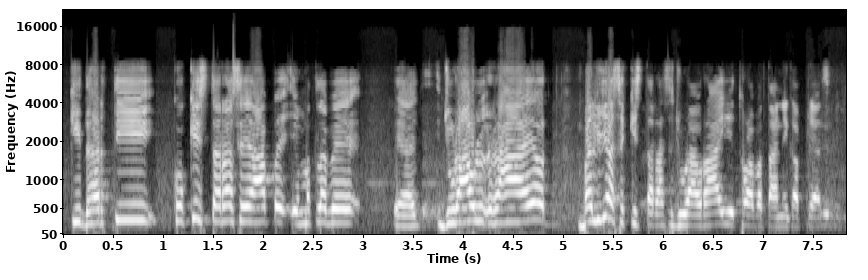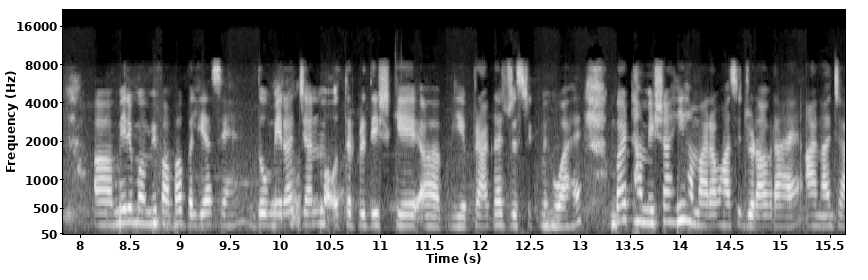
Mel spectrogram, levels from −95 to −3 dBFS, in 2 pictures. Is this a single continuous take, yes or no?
yes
